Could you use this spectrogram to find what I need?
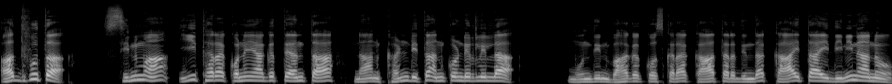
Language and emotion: Kannada, surprised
